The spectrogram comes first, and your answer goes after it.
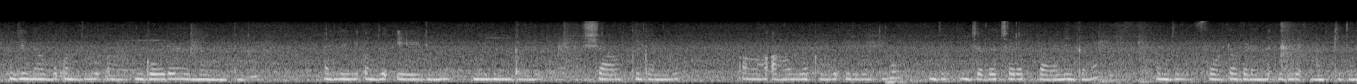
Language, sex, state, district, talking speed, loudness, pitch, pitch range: Kannada, female, Karnataka, Chamarajanagar, 100 wpm, -16 LUFS, 235 Hz, 225-245 Hz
